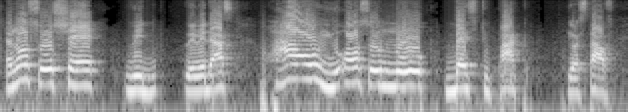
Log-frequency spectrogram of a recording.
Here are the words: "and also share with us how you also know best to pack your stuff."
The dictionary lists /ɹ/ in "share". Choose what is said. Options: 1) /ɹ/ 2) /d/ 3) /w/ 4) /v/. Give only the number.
3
